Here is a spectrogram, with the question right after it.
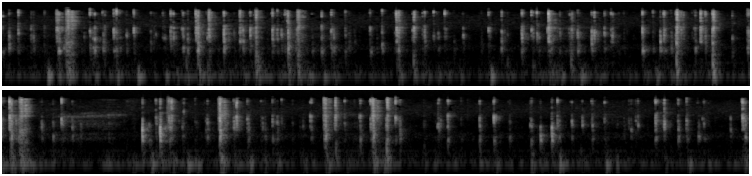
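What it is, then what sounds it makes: Plastic keyboard being typed on. Fingertips with short painted nails type rapidly on a compact keyboard with a black plastic frame and round pink, orange and cream plastic keycaps, resting on a desk. Quick bursts of short, bright, dry clacks come with brief pauses between them, over a faint steady low hum.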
